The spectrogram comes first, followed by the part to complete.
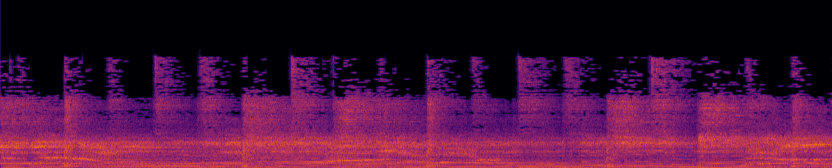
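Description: Live rock band playing loud and without a break: electric guitars, bass guitar and a drum kit.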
